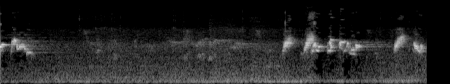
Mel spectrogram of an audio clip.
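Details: A red-whiskered bulbul gives one short chirp, then falls silent for over two seconds before a lively run of quick, liquid, warbling notes that ends with two emphatic chirps. A faint low hum runs underneath.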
